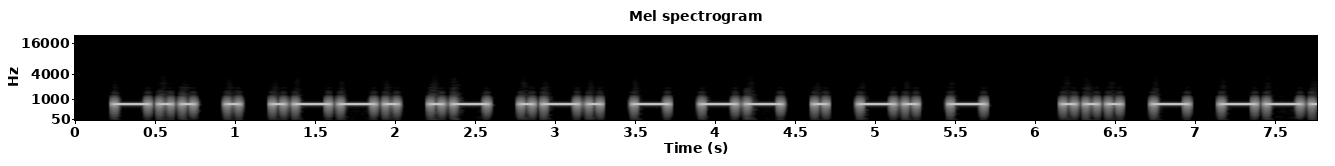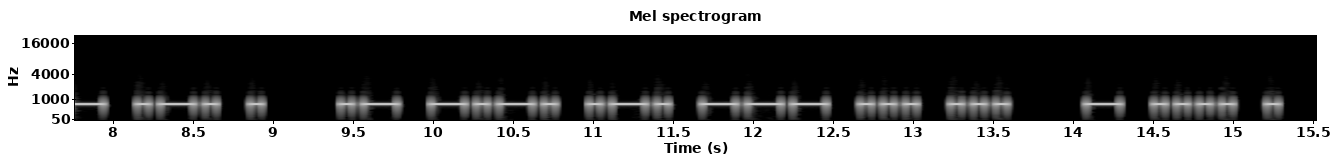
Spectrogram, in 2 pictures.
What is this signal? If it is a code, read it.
Morse code, heard as a keyed tone, about 17 wpm, 700 Hz. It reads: DEPARTMENT STORE ACROSS THE
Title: Sentences from Top 1000 Words - Review Part 5 - 17wpm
